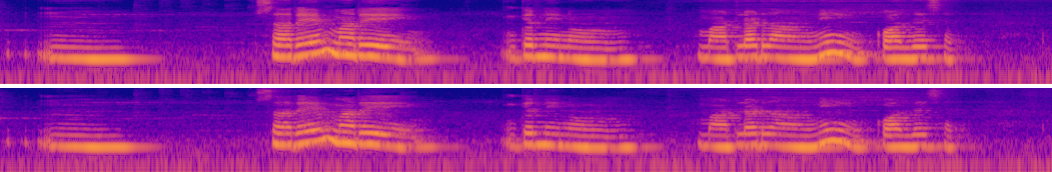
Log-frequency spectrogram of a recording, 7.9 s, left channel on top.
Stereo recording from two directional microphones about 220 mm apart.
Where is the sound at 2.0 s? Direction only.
35° left (ahead or behind).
